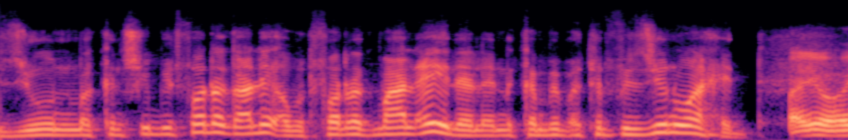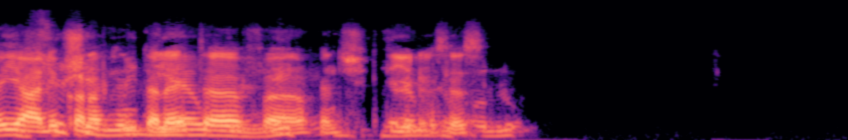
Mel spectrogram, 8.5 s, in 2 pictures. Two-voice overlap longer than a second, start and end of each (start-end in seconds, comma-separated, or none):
4.3-6.7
